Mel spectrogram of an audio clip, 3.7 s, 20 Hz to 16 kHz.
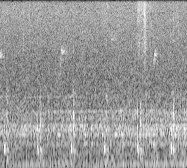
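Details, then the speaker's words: New Hcalory Tool Box diesel heater at startup. Soft, regular ticking of about 1.5 per second as the fuel dosing pump kicks on; normal metering. "And when it's on the very lowest setting here, the pump just came on."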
